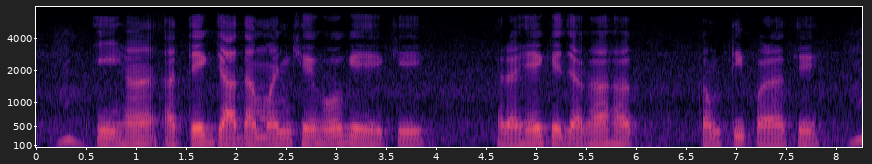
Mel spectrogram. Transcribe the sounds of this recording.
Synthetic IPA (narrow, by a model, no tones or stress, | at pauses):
ɪɦãət̪eːkd͡ʒjaːd̪amə̃nkʰeɦoɡɐeke | ɾəɦeked͡ʒɐɡəɦək | kːɐmt̪ipəɽət̪ɦeː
